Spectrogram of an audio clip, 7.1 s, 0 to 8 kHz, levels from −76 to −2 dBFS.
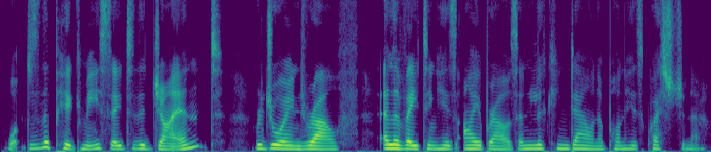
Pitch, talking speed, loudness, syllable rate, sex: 195 Hz, 160 wpm, -19 LUFS, 4.7 syllables/s, female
